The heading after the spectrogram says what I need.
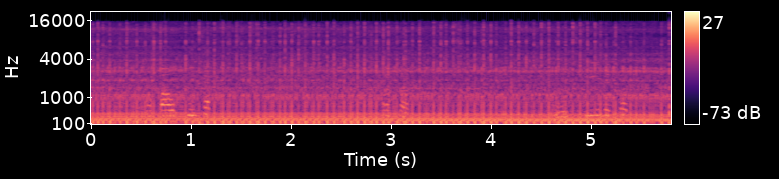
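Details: Type 328 brushcutter engine converted from a float carburetor to a diaphragm-pump carburetor, cylinder flipped to the top, idle adjusted: a fast, buzzy two-stroke crackle at constant speed without stalling or hunting. Normal running.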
